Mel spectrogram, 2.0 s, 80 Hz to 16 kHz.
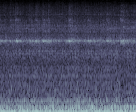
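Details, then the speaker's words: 1990 Honda CRX Si on the first start after a DOHC ZC engine swap, an old engine: a rough, slightly loping idle under a constant thin high-pitched squeak whose cause is still unknown. "Oh, it's alive, it's alive! It's a little rough running, but it's running."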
